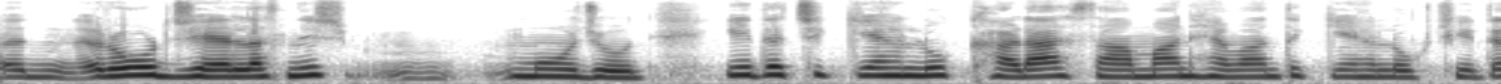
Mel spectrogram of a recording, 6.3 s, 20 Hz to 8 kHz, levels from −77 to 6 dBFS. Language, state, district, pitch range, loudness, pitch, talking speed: Kashmiri, Punjab, Kapurthala, 205-240 Hz, -15 LUFS, 215 Hz, 180 wpm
